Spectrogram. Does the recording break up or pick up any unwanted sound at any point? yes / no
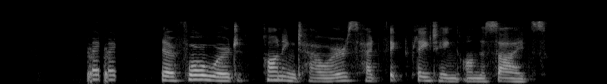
yes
